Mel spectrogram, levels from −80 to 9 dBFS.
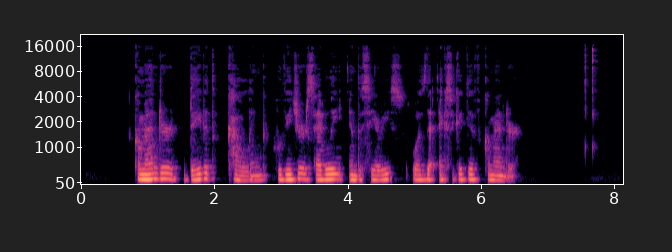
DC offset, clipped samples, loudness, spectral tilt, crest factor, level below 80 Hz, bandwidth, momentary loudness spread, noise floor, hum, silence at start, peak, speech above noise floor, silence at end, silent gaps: under 0.1%; under 0.1%; -20 LUFS; -7 dB/octave; 18 dB; -58 dBFS; 15.5 kHz; 14 LU; -83 dBFS; none; 0.8 s; -4 dBFS; 64 dB; 1.6 s; none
